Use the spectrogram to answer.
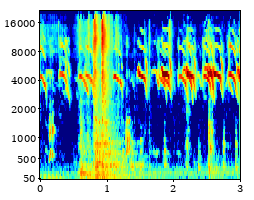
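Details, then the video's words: At night a mother hen sleeps on a stick at the nest while her small chicks try to join her, peeping: clear, spaced high down-slurred chirps about three per second, plus a brief rustling burst early on. "Mother Chicken Calling Chicks Go to Sleep - Baby Chicken Chirping Noises - baby chicks sleeping"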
